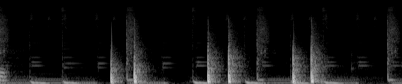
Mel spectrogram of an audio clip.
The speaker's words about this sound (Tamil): அப்படின்னு யாரோ கதவை தட்டுற சத்தம் கண்ணை இப்படி இப்படி எல்லாம் தொடச்சிட்டு போய் யாருடா வந்திருக்கிறது அப்படின்னு திறந்து பார்த்தா அந்த ஆட்டுக்குட்டி ஒரு வாளி பால்ல நிறையா அதோட கழுத்தில் மாட்டிட்டு வந்து நிற்கிது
